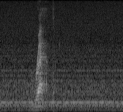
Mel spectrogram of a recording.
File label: IPA vowel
